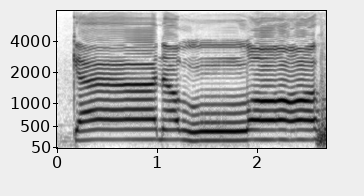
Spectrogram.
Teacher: لفظ اللہ سے پہلے نون پہ زبر ہے تو موٹا کر کے پڑھیں گے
